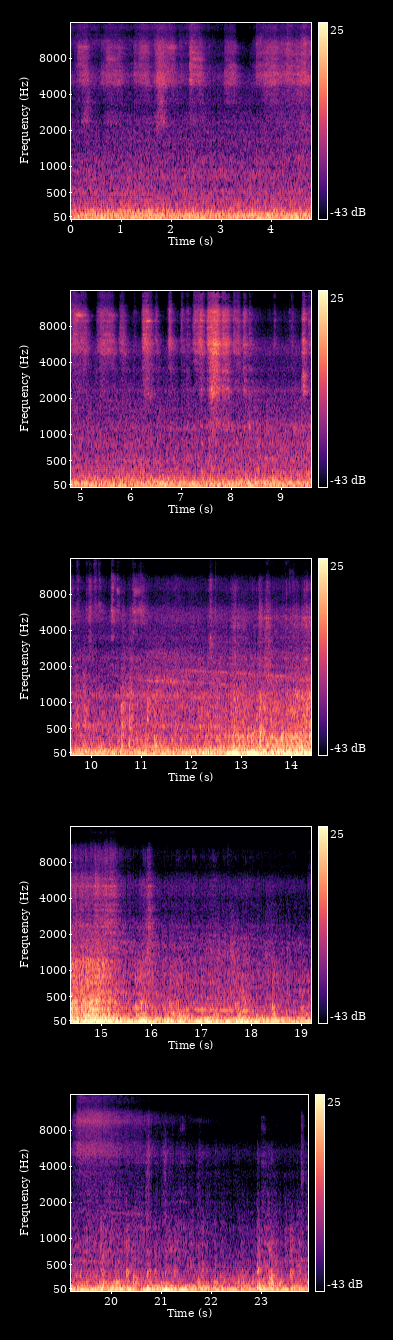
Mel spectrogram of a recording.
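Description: DART electric commuter train heard from inside the carriage: a steady low running rumble with scattered sharp clicks from the wheels and track. It grows louder for a few seconds about halfway through.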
